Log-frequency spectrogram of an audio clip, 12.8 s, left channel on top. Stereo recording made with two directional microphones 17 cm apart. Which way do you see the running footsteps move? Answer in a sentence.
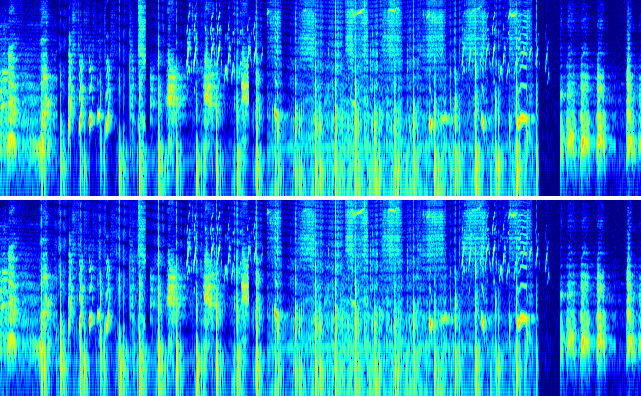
You can hear the running footsteps go from the right side to the left.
